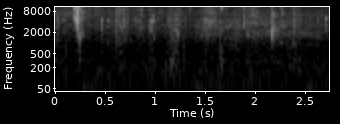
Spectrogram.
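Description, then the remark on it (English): Crunchy chewing with several irregular bites and wet mouth clicks, fairly quiet and heard alone without any talking. “You can say something while I chew.”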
